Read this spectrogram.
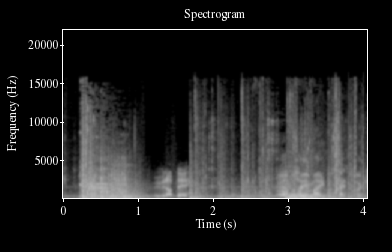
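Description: A rifle fires loud sharp shots.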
